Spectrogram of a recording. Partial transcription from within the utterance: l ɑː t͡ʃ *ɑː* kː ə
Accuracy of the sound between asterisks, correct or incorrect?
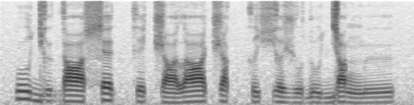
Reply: incorrect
